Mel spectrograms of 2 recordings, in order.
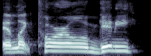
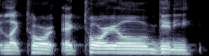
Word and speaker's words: Equatorial Guinea: Electoral Guinea? How you spell it? Equatorial. Yeah, that's how you say it. Equatorial Guinea.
